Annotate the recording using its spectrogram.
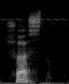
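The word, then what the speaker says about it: SWASTH: तो किस मंत्रालय ने स्वस्थ, इसकी जो प्रोनाउंसिएशन यही है, स्वस्थ एंड आलेख ई सुविधाएँ लॉन्च की हैं।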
